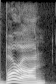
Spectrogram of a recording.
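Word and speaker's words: bodhrán: Yes, I was just want to point out that Ken Larson's signature on his email says, Boron, it rhymes with moron.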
